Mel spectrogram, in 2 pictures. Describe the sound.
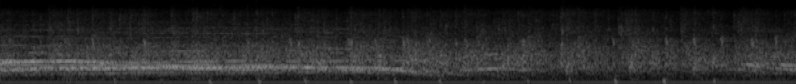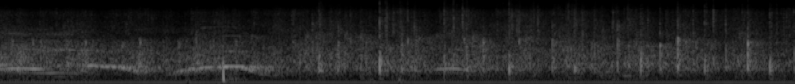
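Audience applause and cheering as a special guest is welcomed onto a stage, a dense, loud burst of clapping that thins out over several seconds, with a voice briefly heard at the start.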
